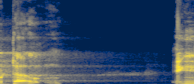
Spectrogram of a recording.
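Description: A man's voice through a close headset microphone, breaking off about half a second in into a long, breathy exhale like a sigh that fades away.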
